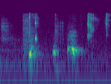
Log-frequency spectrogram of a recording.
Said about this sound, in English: Yeah, now you sound like War Machine when you chew it on the microphone. I know.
